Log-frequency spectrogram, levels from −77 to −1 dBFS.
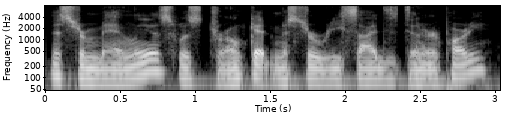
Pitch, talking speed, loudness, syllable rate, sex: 90 Hz, 180 wpm, -18 LUFS, 4.7 syllables/s, male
